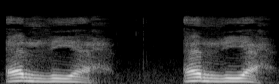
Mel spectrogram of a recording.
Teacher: لاحظوا أن الراء هنا كسرها لازم يعني مباشر، فلهذا لابد من ترقيق الراء، من الخطأ تفخيم الراء هنا، فلا نقول الرياح وإنما نقول الرياح، الرياح، لأنها مكسورة كسرة لازمة.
